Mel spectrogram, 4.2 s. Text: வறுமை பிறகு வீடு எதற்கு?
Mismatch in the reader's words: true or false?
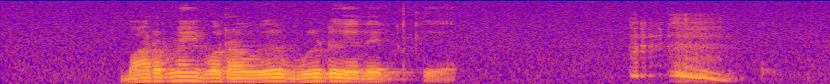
false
